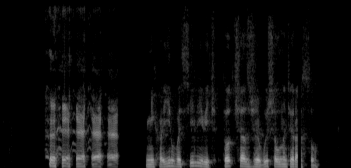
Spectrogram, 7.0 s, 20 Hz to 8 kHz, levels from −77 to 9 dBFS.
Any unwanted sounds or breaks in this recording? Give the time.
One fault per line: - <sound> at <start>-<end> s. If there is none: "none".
- laugh at 0.9-2.4 s
- dropout at 5.9-6.0 s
